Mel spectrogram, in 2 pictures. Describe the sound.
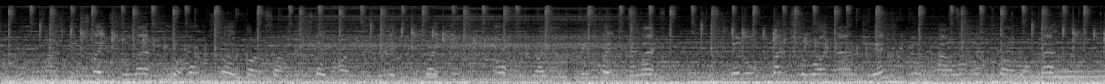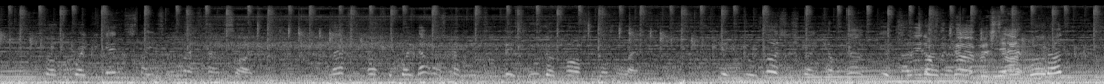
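The powerful engine of a Mercedes-Benz C63 AMG Coupé Black Series roars steadily as it drives on a track, its pitch rising and falling as the car accelerates and slows, with a voice talking over the constant engine noise.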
